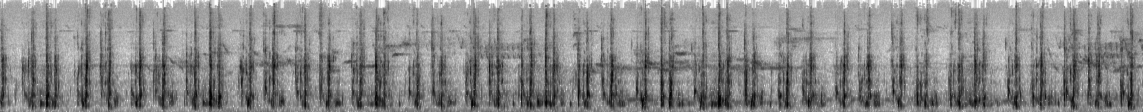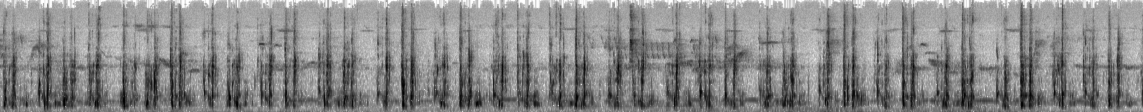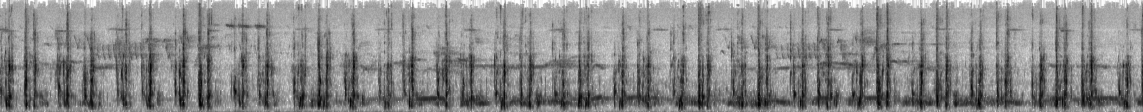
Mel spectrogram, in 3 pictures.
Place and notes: Court-St.-Étienne, Belgique - Dog drinking
Emeline put water in a fountain, in aim the birds can drink. Ten minuts after, there's only a small problem. Bingo the dog finds this very enjoyable, so he drinks everything. A few time after, a tit land on the recorder. A seed is taken and in a wings rustling, it goes back to the trees.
